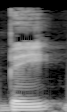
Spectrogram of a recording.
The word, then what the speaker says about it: ve: Remember that the V, we pronounce it be, be in Spanish, so el profesor me ve, from the verb ver, to see.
